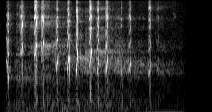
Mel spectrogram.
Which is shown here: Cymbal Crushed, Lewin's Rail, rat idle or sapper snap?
rat idle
